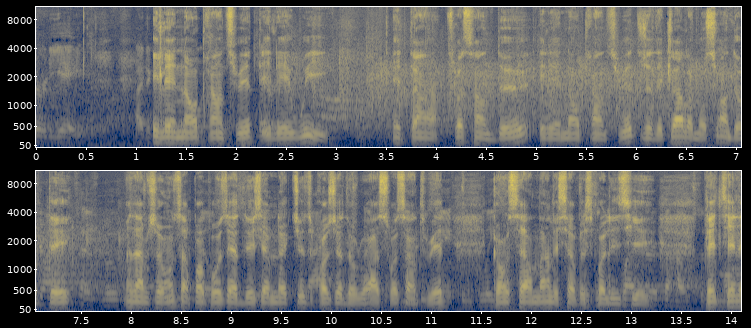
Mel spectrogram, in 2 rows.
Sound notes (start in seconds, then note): 5.7 applause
